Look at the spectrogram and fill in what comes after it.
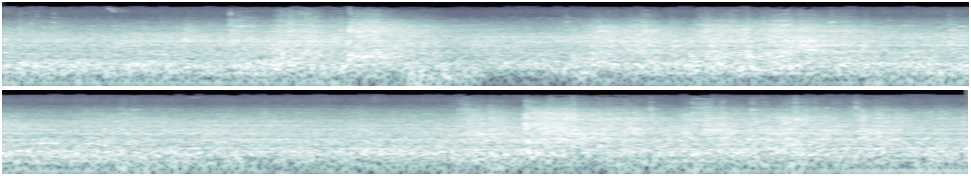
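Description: A train rolling along the rails: a steady rumble with wheel clatter and a few metallic clanks.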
